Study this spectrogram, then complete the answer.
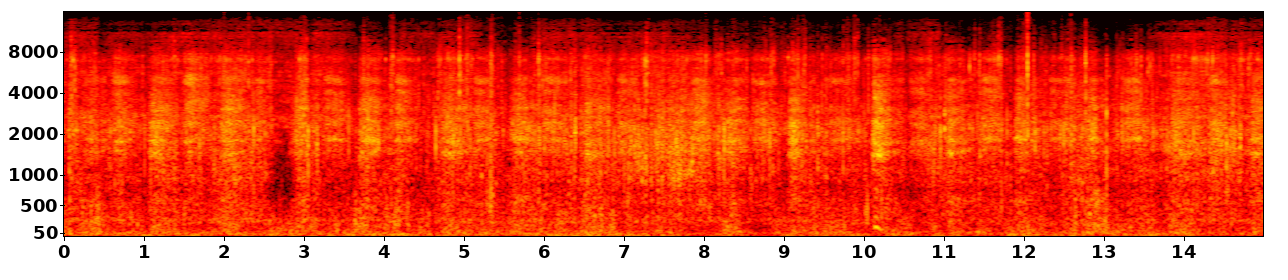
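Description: Bike tyres rumble and crunch over a dirt trail.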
